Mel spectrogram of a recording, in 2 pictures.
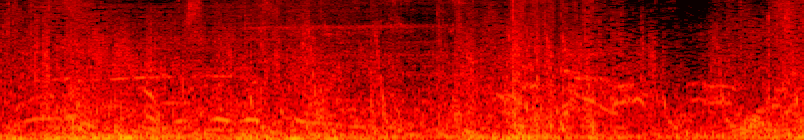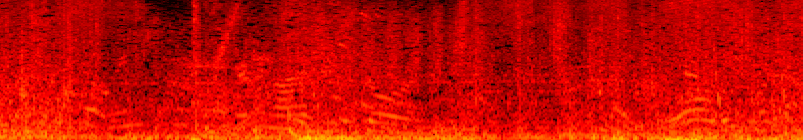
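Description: An energy weapon fires in a video game.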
